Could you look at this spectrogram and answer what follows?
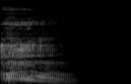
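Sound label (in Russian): звуки першение в горле кхм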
